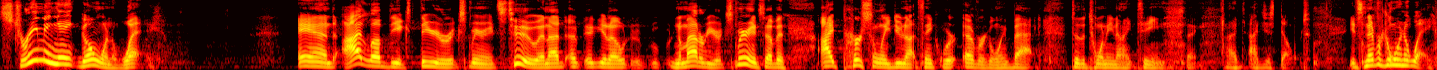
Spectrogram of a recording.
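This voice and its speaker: The delivery has an energetic tone and lively intonation at a moderate pace, broken by long, frequent pauses. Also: man, fairly high pitch for a man. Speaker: screenwriter. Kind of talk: conference talk. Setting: stage with audience. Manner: loud, energetic.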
